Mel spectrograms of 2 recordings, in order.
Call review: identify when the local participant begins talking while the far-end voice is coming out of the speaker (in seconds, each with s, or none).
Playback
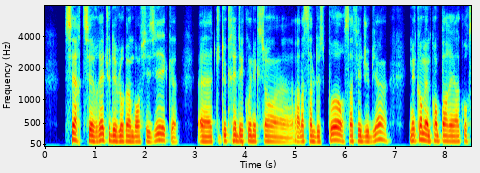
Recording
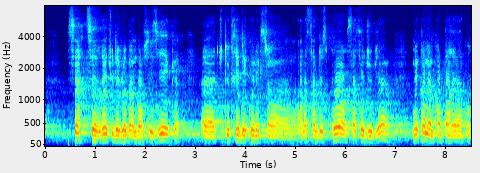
none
